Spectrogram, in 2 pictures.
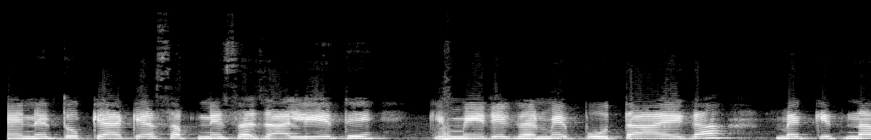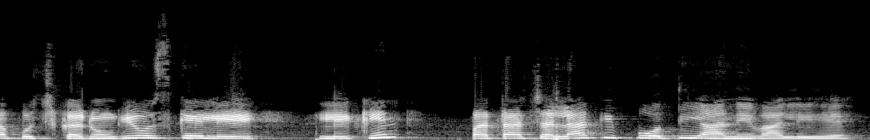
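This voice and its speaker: Lady putting on a grumpy old granny, whiny and very high-pitched, cartoon story. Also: fairly even intonation, moderate pace, sharp tone, muffled recording. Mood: indignant. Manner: complaining, self-pitying. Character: scolding old grandmother craving a grandson.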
